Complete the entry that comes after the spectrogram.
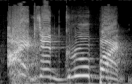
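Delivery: slow mock-German shout; drawn-out comic German bellow; German accent. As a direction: echo it as a German yell. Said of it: "What's the German?".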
